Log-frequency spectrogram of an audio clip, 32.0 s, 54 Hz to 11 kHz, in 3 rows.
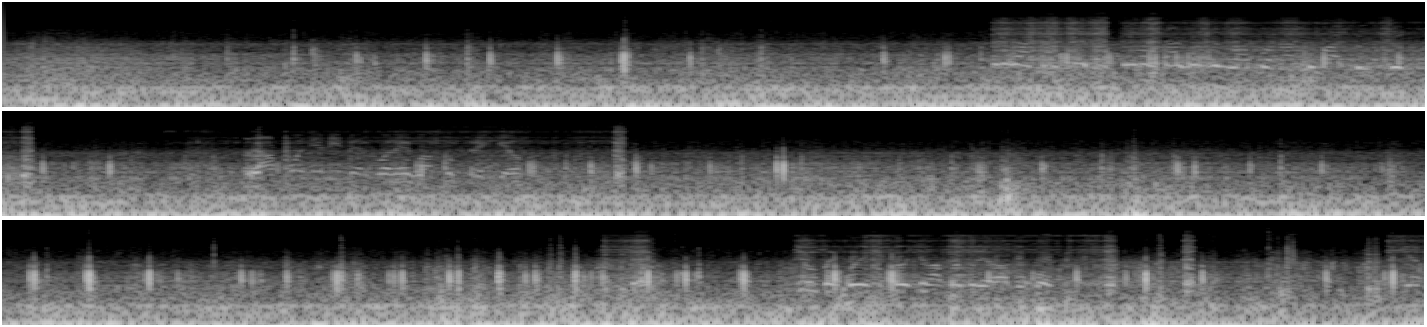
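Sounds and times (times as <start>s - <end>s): car engine and tyre rumble: 0.0s - 32.0s.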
